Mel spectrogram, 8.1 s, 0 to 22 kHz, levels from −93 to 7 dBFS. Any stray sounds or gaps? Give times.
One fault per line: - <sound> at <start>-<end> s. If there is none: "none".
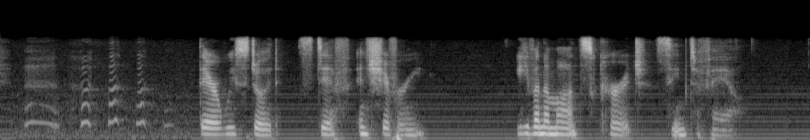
- laugh at 0.2-1.8 s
